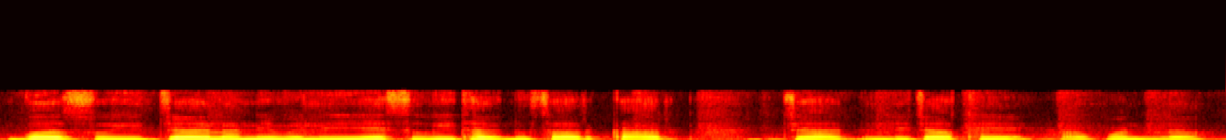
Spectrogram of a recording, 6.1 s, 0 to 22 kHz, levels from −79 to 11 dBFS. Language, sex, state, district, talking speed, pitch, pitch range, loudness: Chhattisgarhi, male, Chhattisgarh, Rajnandgaon, 115 wpm, 125 Hz, 120-125 Hz, -13 LUFS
